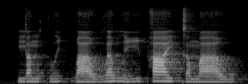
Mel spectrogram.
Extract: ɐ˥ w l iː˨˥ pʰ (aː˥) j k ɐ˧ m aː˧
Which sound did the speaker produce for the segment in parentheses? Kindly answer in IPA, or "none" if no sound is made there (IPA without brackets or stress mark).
aː˥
